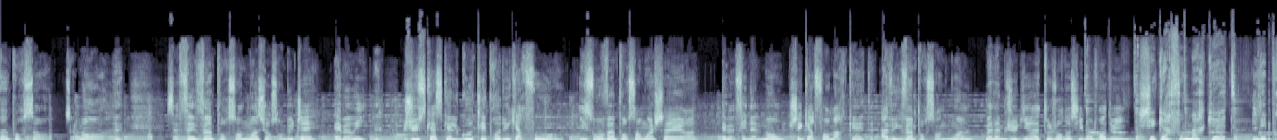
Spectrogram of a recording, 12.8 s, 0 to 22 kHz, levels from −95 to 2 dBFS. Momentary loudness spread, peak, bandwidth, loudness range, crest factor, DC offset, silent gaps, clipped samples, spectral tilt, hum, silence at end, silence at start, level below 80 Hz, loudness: 7 LU; 0 dBFS; over 20 kHz; 2 LU; 14 dB; under 0.1%; none; under 0.1%; -3.5 dB/octave; none; 0 s; 0 s; -36 dBFS; -13 LUFS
